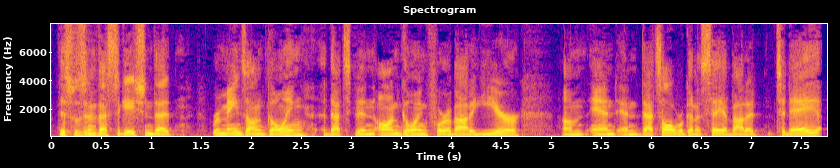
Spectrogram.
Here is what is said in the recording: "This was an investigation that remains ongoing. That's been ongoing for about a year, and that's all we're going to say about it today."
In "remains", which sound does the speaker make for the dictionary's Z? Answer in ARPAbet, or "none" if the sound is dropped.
Z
